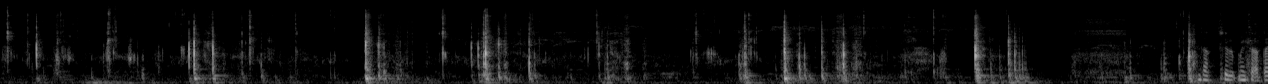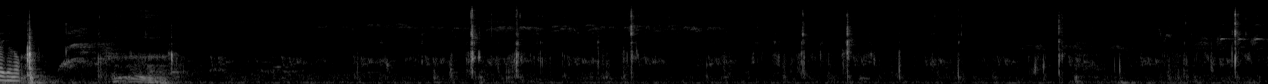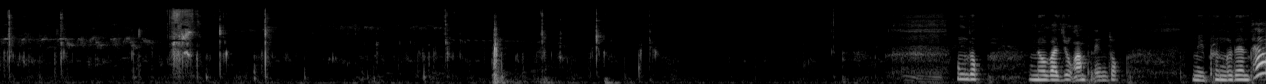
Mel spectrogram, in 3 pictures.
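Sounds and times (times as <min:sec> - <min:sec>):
person crunching fried bread: 0:00.0 - 0:07.8, 0:16.2 - 0:34.0.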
